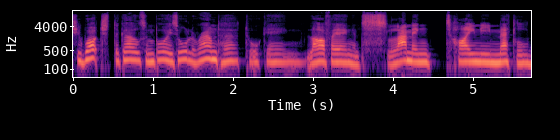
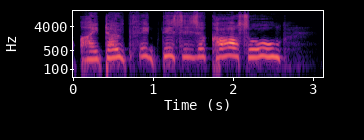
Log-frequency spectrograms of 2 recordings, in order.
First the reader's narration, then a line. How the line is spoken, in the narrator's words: Spike whispered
